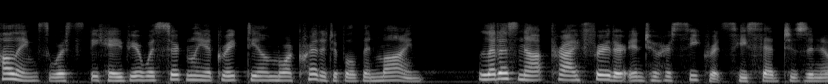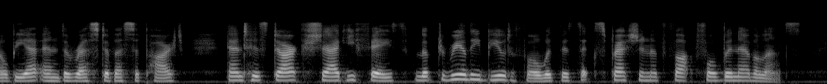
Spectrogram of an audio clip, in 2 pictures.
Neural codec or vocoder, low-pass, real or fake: codec, 16 kHz, 1 kbps, FunCodec, trained on LibriTTS, 50 frames a second; 7.2 kHz; fake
